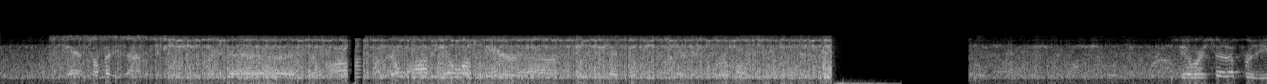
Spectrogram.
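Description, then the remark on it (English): Unsquelched HF radio noise from a receiver with no squelch, heard during a radio net on Sunday night at 5 o'clock: a steady, loud, band-limited hiss laced with warbling tones and garbled voice-like fragments. It cuts out briefly near the end, then the static resumes. “Sunday night at 5 o'clock, so that's why you're hearing what you're hearing at HF. There's no squelch, so you just gotta be patient and see what we're gonna do here.”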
